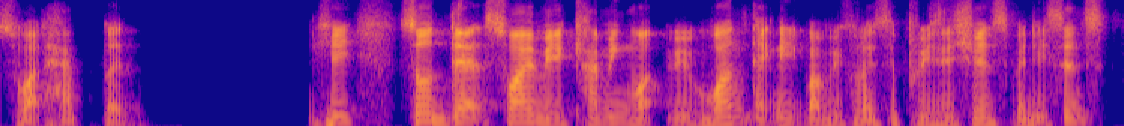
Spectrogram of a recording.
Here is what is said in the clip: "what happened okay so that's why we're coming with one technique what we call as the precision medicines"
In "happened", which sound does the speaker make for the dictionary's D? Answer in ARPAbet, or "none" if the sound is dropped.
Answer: none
